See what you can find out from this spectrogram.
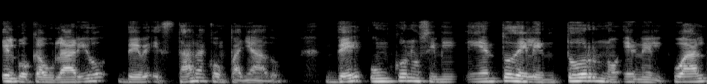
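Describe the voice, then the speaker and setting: Over a quiet background, a man talks at a very slow pace with ordinary pitch variation and a somewhat breathy voice. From Colombia, Caribbean coast. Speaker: university lecturer. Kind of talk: webinar lecture. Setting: online webinar. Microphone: webcam.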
